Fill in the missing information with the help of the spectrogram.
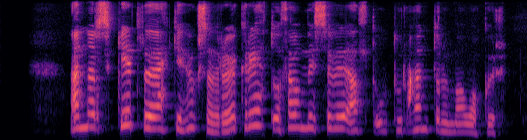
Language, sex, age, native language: Icelandic, female, 40-49, Icelandic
